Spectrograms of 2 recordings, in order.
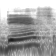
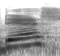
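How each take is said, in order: No difference in how they are said.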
